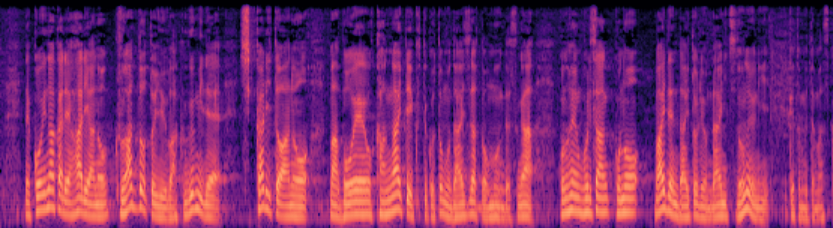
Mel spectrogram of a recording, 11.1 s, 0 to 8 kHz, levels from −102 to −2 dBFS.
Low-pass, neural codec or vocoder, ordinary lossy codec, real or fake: 7.2 kHz; codec, 16 kHz, 16 kbps, FreqCodec, larger model; none; fake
